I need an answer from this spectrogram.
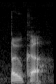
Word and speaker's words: bokeh: depth of field but it just sounds so cool when you say it like bokeh bulker bokeh so yeah bokeh uh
